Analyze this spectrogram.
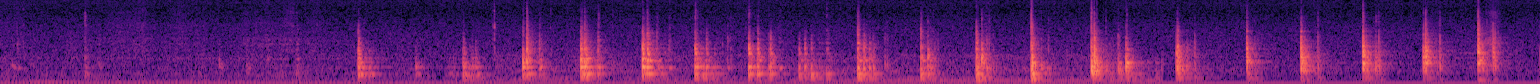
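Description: Hard plastic Littlest Pet Shop figurine tapped step by step on a wooden surface to make it walk. The clicks start about two seconds in and keep a steady pace of about three to four a second.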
